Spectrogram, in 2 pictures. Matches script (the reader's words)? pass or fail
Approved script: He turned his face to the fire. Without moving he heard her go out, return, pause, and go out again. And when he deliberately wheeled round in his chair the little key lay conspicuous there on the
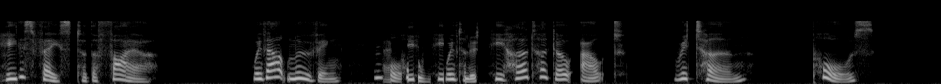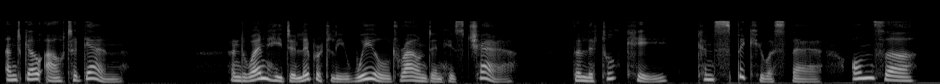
fail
